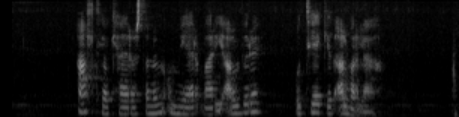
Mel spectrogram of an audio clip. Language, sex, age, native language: Icelandic, female, 40-49, Icelandic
